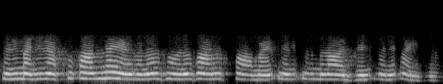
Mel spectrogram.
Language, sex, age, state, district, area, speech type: Marathi, female, 18-30, Maharashtra, Nagpur, urban, conversation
